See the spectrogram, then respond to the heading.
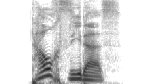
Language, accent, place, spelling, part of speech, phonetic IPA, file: German, Germany, Berlin, Tauchsieders, noun, [ˈtaʊ̯xˌziːdɐs], De-Tauchsieders.ogg
- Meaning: genitive singular of Tauchsieder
